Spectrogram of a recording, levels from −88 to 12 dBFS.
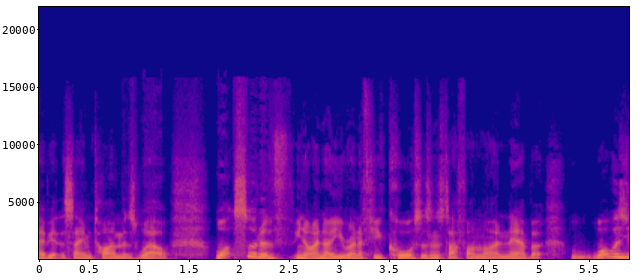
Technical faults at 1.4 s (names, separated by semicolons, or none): crude rate conversion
